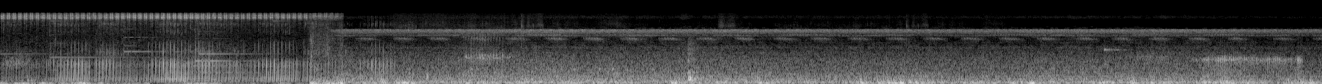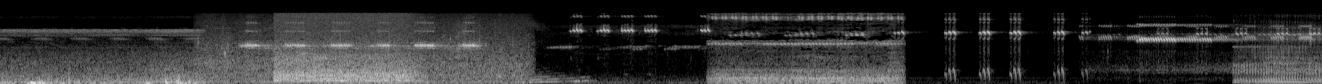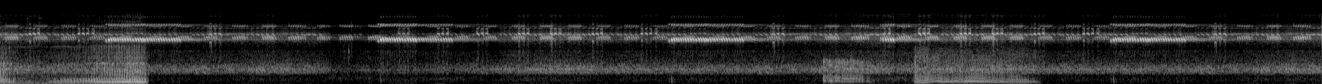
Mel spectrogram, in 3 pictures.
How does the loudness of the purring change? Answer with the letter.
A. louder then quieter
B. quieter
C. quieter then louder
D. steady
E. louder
B.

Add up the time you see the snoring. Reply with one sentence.
You can hear the snoring for 9 seconds altogether.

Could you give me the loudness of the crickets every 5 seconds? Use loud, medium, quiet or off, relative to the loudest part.
medium, medium, medium, loud, loud, loud, loud, loud.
